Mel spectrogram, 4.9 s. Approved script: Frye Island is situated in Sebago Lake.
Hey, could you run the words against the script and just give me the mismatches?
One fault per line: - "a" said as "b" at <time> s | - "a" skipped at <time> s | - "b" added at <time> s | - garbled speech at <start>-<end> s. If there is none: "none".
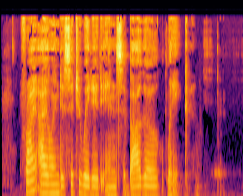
none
